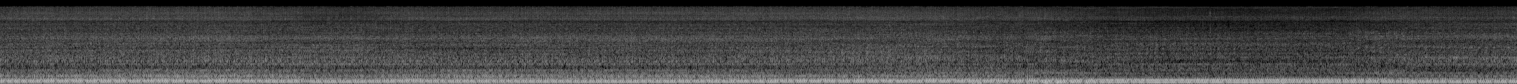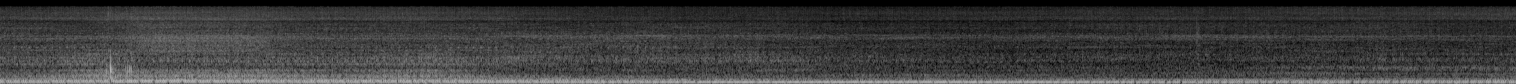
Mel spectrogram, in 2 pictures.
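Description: Kawasaki Ninja ZX-6R 600cc four-cylinder engine idling steadily. A single short click sounds about halfway through.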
